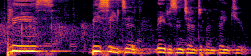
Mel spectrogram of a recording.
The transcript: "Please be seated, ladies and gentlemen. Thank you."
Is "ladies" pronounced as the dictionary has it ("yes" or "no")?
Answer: yes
